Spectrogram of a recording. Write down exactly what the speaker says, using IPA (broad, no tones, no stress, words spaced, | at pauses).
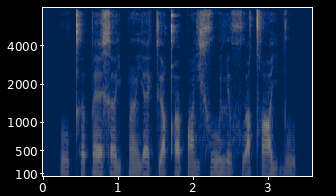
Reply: ukʰəpɛxɜj pə̃jɛkʲoqʼu pɑ̃jxulʲə xʷɑtʰɑjbu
